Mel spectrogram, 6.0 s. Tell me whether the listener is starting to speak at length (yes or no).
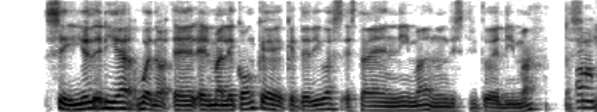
no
